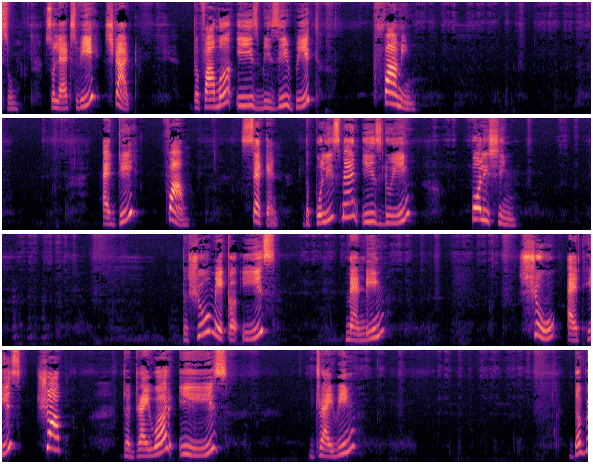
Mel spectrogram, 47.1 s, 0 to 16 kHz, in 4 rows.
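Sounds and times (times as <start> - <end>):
pencil scratching on paper: 4.0 - 37.2, 38.0 - 47.0.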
